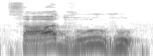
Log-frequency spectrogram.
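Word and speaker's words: সাধুঃ: ঠিক যখনই উকার আসবে যেমন সাধু শব্দে সাধু তারপরে বিসর্গ আছে উকারের পরে বিসর্গ আসছে তাহলে উচ্চারণটা কেমন হবে সাধু হু তাইতো এরকম হবে বিষয়টি বোঝা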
